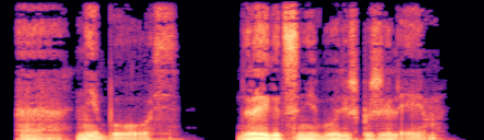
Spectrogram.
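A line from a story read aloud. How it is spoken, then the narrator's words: Lazy. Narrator (Russian): Сало ему лениво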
